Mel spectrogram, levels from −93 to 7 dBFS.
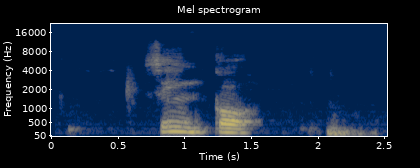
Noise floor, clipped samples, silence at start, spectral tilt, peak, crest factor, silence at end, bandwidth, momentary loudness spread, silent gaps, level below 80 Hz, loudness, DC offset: -61 dBFS; under 0.1%; 0.75 s; -8 dB/octave; -8 dBFS; 18 dB; 0.3 s; 10.5 kHz; 20 LU; none; -56 dBFS; -24 LUFS; under 0.1%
